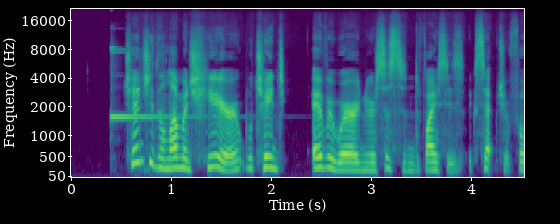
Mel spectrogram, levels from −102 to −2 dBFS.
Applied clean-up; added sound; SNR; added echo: none; Glockenspiel; 14 dB; none.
